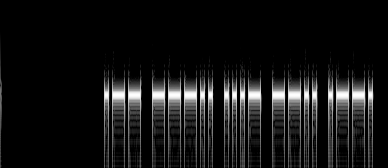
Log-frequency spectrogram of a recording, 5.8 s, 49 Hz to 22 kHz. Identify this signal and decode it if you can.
Morse code, heard as a keyed tone, about 22 wpm, 700 Hz. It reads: W8VZP
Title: Speed Racing - USA 1x3 Call Signs 20wpm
